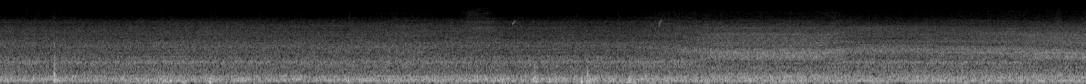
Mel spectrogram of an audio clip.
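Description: Vehicle driving slowly in low gear through deep snow, heard from inside the cabin: a steady engine and tyre rumble with a few light knocks. A steady higher hiss joins about seven seconds in.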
